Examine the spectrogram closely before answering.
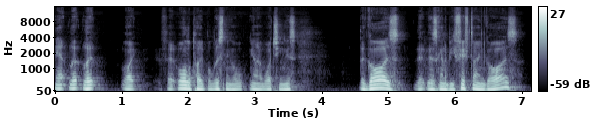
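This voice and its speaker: A man with an Australian accent, medium pitch and ordinary pitch variation, his tone dark and mellow and somewhat breathy, at a moderate pace, on a very clean recording with a silent background. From Australia, western Sydney. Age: 50s. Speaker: record-breaking boxer, mental health advocate. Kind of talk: interview.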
